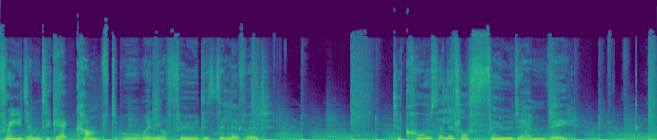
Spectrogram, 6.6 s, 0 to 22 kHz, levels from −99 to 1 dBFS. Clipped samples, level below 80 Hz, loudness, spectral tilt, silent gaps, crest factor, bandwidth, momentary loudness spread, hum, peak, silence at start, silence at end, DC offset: under 0.1%; -30 dBFS; -22 LUFS; -5.5 dB/octave; none; 14 dB; 17.5 kHz; 10 LU; none; -8 dBFS; 0 s; 0 s; under 0.1%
